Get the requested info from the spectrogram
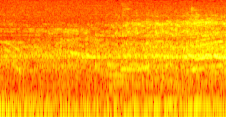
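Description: Steady low rumble of a car's engine and tyres on pavement while driving slowly.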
